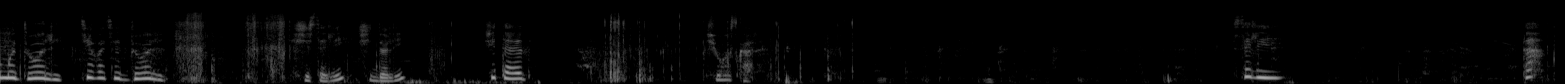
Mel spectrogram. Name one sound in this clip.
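Dogs yelp and bark while play fighting nearby.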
